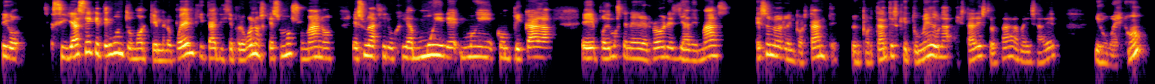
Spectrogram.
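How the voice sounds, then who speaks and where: A woman, a cheerful interview guest who laughs often while recounting a personal story in conversation. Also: medium pitch.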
